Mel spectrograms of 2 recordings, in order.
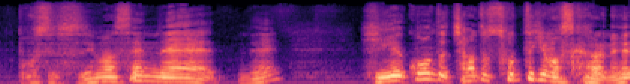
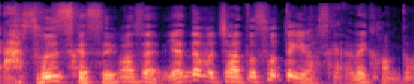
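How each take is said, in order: First: Smiling apology. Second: Cheerful reassurance. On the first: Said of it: "って言ったの、笑顔で。". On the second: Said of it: "笑顔で返されたわけ". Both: Retold or imitated.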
